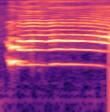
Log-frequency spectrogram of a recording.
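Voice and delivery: very high, loud anguished cry; child wailing at his punishment. Acted. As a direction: wail in despair. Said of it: "wailed Peter".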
